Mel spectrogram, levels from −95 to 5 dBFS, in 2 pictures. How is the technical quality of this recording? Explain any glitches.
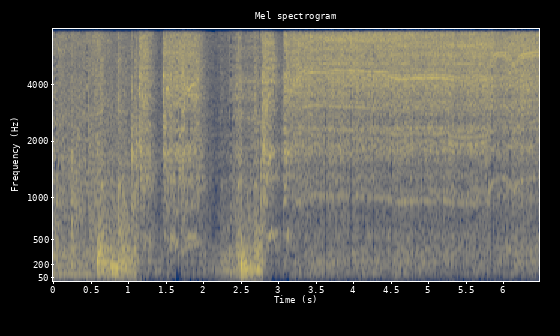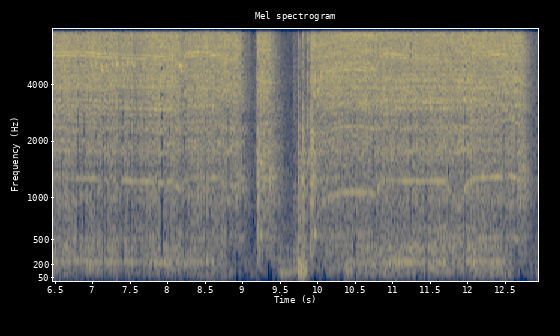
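The main problem is gain pumping, and it runs through the whole recording. The level keeps getting pulled down under each loud moment, with a gain swing of roughly 25 dB. That's most likely the input gain set way too high for the mic, with a fast limiter or compressor slamming it back down on every peak. You end up with squashed dynamics. The call-style mic processing is there as well, with the top end stopping at about 8 kHz.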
